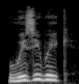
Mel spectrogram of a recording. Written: WYSIWYG

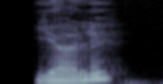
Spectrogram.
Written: JOLLERNE

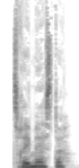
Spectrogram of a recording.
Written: tremaster

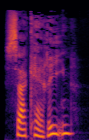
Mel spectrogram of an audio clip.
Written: sakkarin

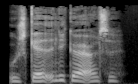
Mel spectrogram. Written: uskadeliggørelse

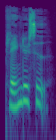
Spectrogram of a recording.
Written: planløshed

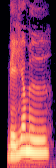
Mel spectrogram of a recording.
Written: vælgermøde

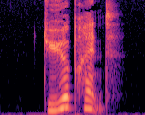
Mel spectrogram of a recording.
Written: dyreprint

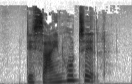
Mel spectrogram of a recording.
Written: designhotel

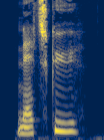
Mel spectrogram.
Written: natskygge

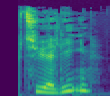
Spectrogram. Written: ptyalin

